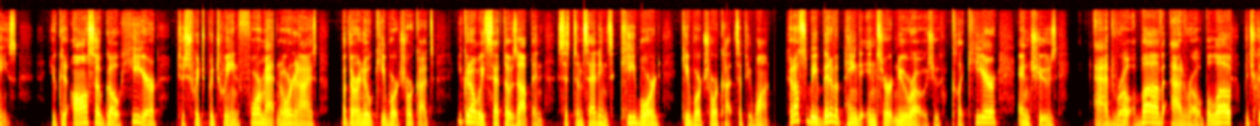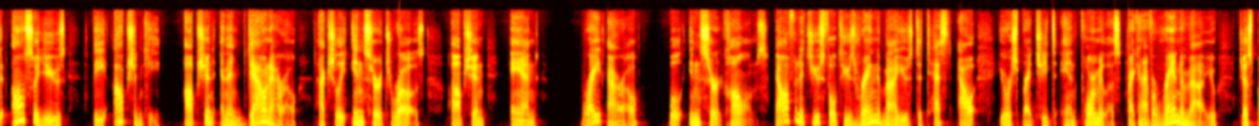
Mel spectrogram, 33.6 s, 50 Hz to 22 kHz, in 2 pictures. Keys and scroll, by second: 19.9 alt+Down, 25.2 alt+Right, 31.8 BackSpace, 33.1 =.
